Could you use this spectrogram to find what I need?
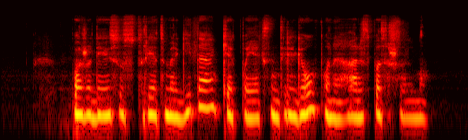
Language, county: Lithuanian, Vilnius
